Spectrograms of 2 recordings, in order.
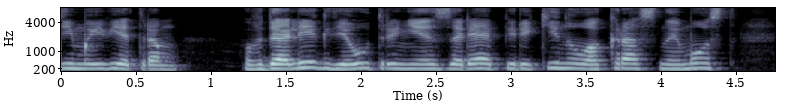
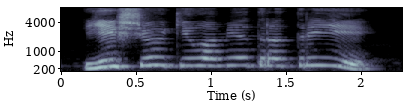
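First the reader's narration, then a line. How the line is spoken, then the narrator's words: Shout. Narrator (Russian): крикнул Никита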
